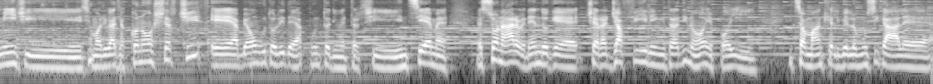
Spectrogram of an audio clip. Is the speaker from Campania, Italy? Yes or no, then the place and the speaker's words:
no; Apulia, Italy; vengo dalla Puglia.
